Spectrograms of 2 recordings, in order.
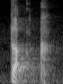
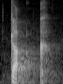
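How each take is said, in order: Both takes have the same delivery.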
